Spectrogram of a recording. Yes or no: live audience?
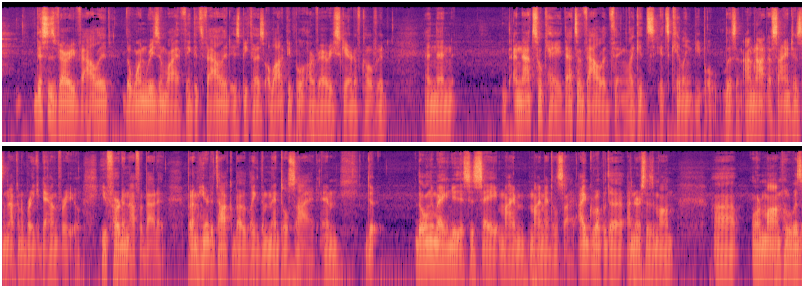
no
